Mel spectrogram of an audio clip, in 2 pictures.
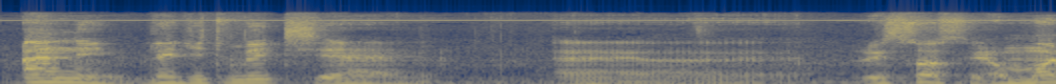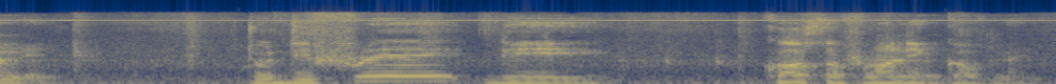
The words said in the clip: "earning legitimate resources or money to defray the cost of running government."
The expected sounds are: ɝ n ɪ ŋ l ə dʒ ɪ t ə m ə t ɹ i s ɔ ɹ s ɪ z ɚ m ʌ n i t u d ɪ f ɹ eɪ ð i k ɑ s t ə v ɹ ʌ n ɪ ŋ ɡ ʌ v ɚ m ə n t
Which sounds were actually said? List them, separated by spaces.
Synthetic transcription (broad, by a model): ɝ n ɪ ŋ l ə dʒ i t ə m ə t ɹ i s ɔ s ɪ ɔ m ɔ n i t u d ɪ f ɹ eɪ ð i k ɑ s ə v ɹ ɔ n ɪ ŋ ɡ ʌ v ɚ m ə n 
